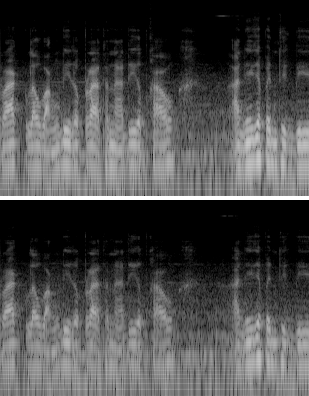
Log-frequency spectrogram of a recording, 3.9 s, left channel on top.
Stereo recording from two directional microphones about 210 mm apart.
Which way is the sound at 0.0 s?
15° left (ahead or behind).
